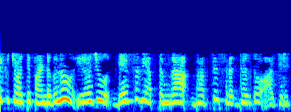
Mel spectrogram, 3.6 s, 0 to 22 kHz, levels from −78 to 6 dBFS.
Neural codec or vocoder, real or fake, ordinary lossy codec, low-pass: vocoder, 24 kHz, 100 mel bands, Vocos; fake; AAC, 32 kbps; 3.6 kHz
